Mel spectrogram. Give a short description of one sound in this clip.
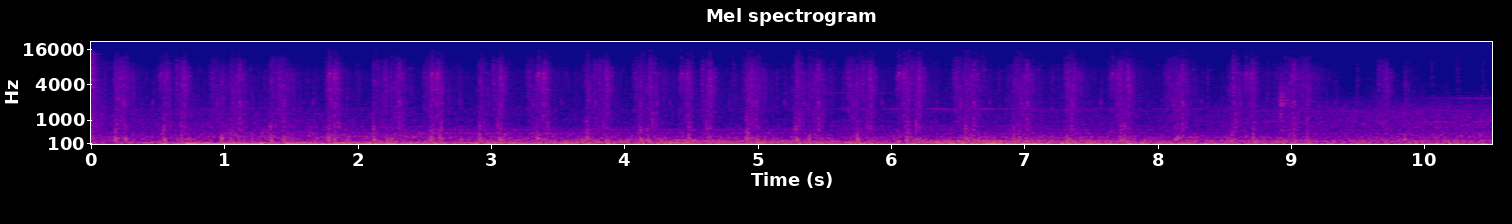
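Heavy armoured footsteps thud quickly on stone.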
